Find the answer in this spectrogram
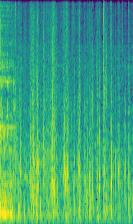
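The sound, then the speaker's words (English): Horse hooves clip-clop in a rapid, steady rhythm, fairly loud, like a horse moving quickly over hard ground, with no voices. “This is not my fault, you dumb horse!”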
